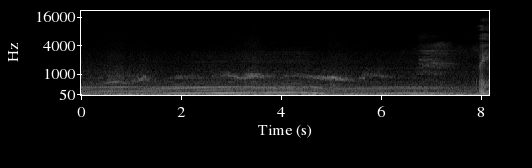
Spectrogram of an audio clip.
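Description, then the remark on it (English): A car drives fast along an empty desert road with a steady, loud engine drone and low road rumble, the pitch shifting slightly as it goes, with a faint rattle near the end and no talking. “hear a kind of rattling again. Should I stop and check if something's wrong? I don't know a lot about cars, but I'm going really fast, so maybe I'm about to break something.”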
